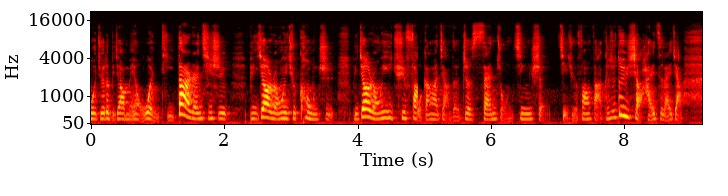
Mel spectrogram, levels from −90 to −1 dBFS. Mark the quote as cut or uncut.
cut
